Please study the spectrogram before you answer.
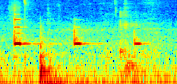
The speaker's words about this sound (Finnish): Joo. Olin vahingossa soittamassa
